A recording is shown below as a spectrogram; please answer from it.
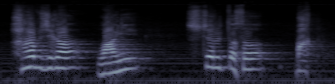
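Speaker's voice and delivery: ordinary delivery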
